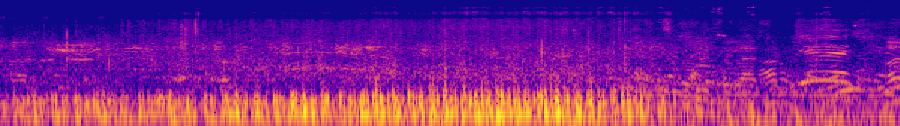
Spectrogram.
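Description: Racehorses galloping on turf, a fast drumming of hoofbeats that grows loudest as the field passes close, about two to four seconds in, then fades. Voices shout near the end.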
